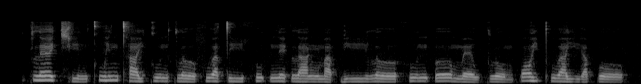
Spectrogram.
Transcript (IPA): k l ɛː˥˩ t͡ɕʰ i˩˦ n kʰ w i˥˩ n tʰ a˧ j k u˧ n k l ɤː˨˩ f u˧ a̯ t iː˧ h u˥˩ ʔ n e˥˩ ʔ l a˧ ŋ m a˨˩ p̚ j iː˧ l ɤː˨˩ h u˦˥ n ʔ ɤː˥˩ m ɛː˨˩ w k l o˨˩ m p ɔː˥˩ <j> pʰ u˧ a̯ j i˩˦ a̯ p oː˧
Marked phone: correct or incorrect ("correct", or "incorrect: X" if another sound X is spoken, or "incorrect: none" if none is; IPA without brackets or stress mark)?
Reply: correct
